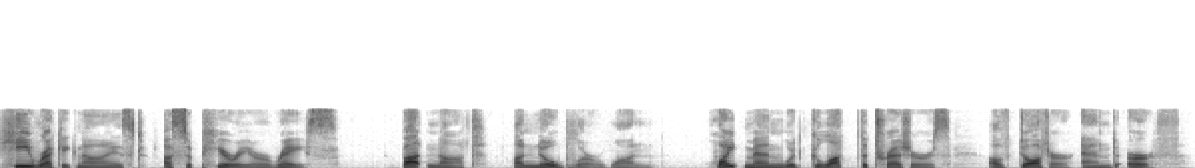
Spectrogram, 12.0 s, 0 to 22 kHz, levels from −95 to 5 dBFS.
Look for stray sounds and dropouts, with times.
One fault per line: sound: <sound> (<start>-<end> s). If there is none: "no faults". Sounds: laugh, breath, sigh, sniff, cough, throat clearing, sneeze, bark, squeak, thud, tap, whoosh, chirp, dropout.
no faults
